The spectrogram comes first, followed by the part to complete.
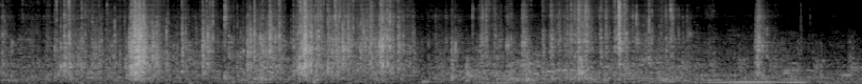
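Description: Irregular rustling of paper and small knocks from handling at a school desk, several short bursts spread across the moment.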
